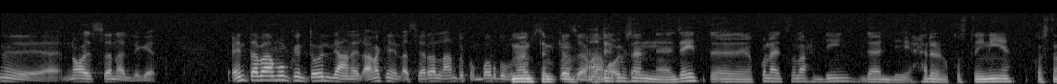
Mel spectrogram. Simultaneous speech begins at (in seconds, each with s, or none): 5.1 s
